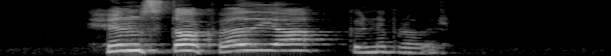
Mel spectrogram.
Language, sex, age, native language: Icelandic, male, 9, Icelandic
